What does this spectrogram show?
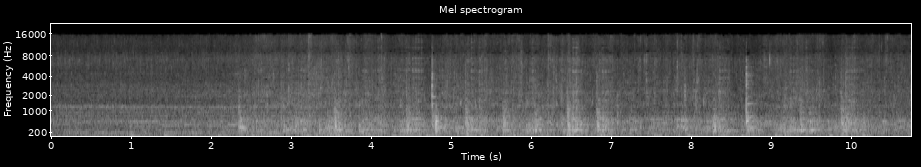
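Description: Mutton and onion masala sizzling as it is fried dry in a pot, its cooking water already boiled off, with a spoon stirring through it. The spoon knocks and scrapes against the pot every second or two, starting about two seconds in, as the frying gets louder.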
